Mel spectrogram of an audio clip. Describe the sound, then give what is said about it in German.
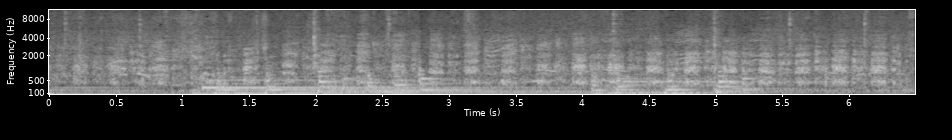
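A dog pants rapidly and steadily at a dog meadow in the Nordpark in Erfurt, the quick breaths repeating in an even rhythm over a low, droning background hum. “Hunde wissen nicht, wo die Hundewiese offiziell aufhört.”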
